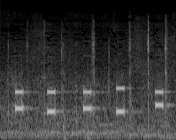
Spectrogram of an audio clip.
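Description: Telephone keypad being dialled: a run of short touch-tone beeps, each two pitches sounding together, about two a second, as a phone number is keyed in.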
